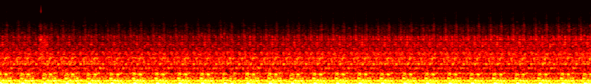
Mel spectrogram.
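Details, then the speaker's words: Old inboard petrol motor in trailer sailboat Moonlight, even quiet tick-over with steady low pulse about two beats a second, no clatter or misses; normal healthy idle. "this next section is for old farts who relish just to watch engines ticking over quietly and can do that for hours on end"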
